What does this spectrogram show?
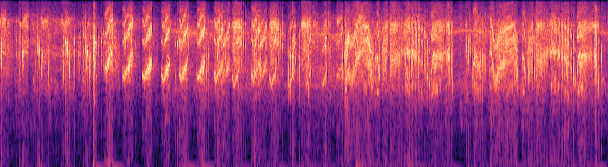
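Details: Edible-nest swiftlet, of the red-nest type, in a calling recording: dense, rapid twittering chirps in a continuous chattering stream, high and buzzy, with overlapping notes repeated roughly every third of a second throughout.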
